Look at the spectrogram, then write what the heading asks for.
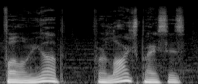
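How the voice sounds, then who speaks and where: A man narrating a scripted explainer in an even, read-out way. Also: on the low side, a little slow, faint music behind.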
